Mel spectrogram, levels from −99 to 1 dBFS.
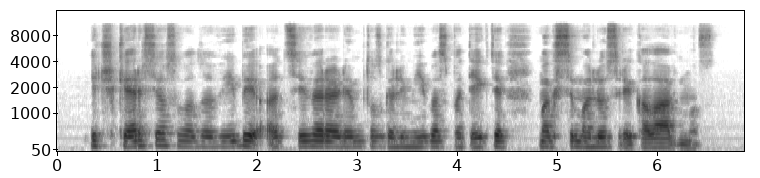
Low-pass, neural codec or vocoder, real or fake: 10.8 kHz; none; real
